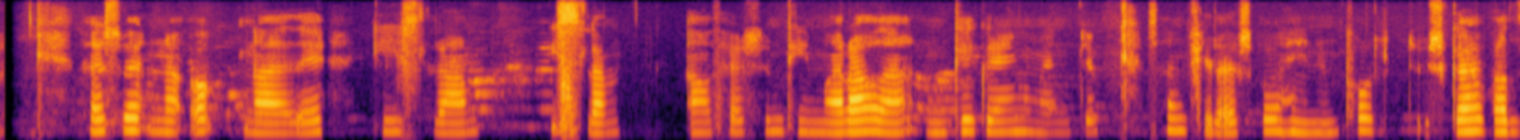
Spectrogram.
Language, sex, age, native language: Icelandic, female, 18-19, Icelandic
